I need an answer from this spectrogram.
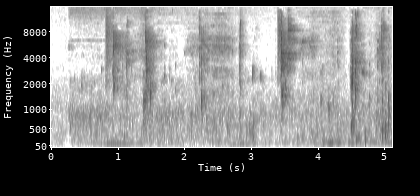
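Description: Chewing a sweet: soft, irregular wet mouth clicks and smacks.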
